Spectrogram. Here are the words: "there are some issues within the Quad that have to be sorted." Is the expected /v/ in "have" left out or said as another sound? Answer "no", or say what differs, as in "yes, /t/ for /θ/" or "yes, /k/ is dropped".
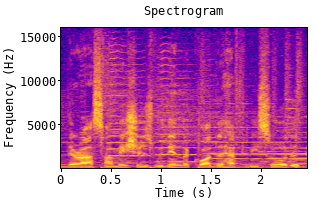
yes, /f/ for /v/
